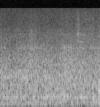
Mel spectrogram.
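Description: Steady road and engine noise inside the cabin of a car driving at highway speed.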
